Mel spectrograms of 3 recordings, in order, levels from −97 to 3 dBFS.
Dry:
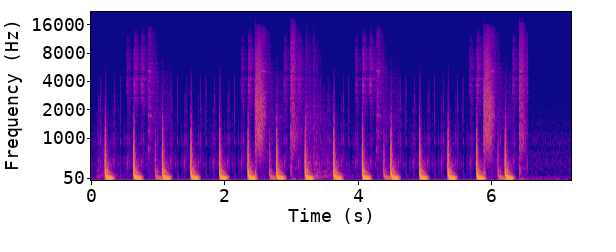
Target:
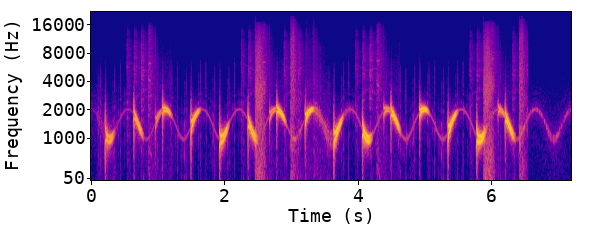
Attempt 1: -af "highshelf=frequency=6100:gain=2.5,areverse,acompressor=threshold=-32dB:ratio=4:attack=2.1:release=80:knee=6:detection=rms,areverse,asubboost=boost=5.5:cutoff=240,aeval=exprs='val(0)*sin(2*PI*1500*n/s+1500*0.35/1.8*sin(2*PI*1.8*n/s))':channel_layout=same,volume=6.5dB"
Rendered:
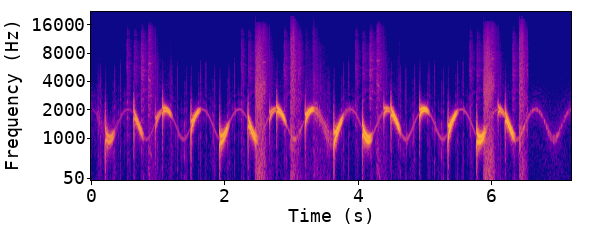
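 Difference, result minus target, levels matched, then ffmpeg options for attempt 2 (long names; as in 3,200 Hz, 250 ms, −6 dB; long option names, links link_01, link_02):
downward compressor: peak gain reduction +5.5 dB
-af "highshelf=frequency=6100:gain=2.5,areverse,acompressor=threshold=-24.5dB:ratio=4:attack=2.1:release=80:knee=6:detection=rms,areverse,asubboost=boost=5.5:cutoff=240,aeval=exprs='val(0)*sin(2*PI*1500*n/s+1500*0.35/1.8*sin(2*PI*1.8*n/s))':channel_layout=same,volume=6.5dB"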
